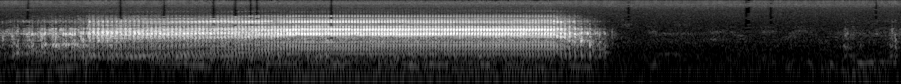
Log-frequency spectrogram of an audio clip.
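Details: Dishwasher after pump repair and reassembly, testing drain cycle with little water in it: steady raspy buzzing hum about four seconds then abrupt cutoff; pump sounds noisy.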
